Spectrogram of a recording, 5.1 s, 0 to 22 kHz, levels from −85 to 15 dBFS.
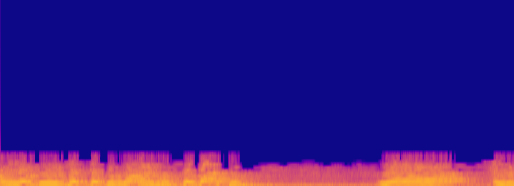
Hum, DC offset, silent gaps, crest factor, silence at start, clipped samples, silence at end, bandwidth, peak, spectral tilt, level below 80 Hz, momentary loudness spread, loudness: none; 3%; none; 6 dB; 0 s; 5%; 0 s; 4 kHz; 0 dBFS; -10.5 dB/octave; -26 dBFS; 14 LU; -6 LUFS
